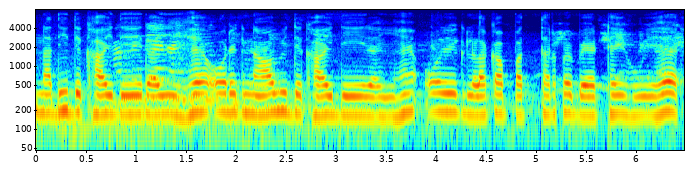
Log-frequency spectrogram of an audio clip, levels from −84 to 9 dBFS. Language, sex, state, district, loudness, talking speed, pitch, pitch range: Hindi, male, Chhattisgarh, Bilaspur, -16 LUFS, 205 wpm, 175 Hz, 170-185 Hz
